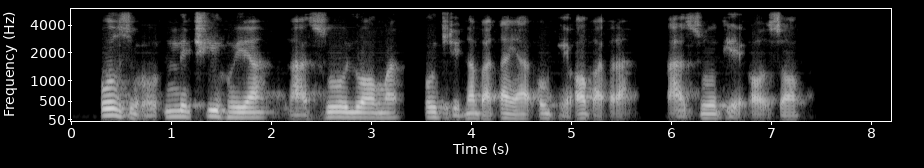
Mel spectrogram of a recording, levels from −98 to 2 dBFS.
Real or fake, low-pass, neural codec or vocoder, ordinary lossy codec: fake; 5.4 kHz; codec, 16 kHz, 4 kbps, FunCodec, trained on LibriTTS, 50 frames a second; none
